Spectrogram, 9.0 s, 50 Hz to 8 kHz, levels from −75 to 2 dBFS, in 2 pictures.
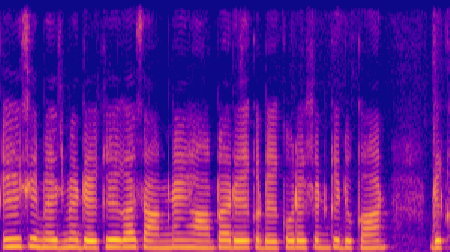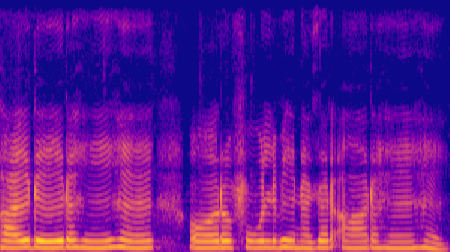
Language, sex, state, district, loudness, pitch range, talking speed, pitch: Hindi, female, Rajasthan, Jaipur, -15 LUFS, 210-225 Hz, 145 wpm, 215 Hz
